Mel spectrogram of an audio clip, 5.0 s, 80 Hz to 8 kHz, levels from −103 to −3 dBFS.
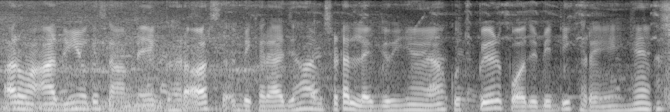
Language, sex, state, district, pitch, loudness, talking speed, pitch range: Hindi, male, Madhya Pradesh, Katni, 145 Hz, -20 LUFS, 285 wpm, 125-170 Hz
